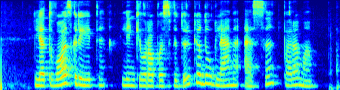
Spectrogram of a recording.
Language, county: Lithuanian, Šiauliai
